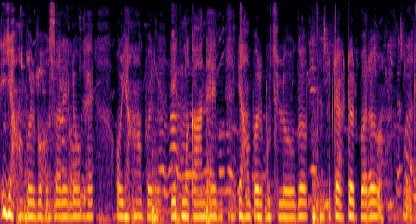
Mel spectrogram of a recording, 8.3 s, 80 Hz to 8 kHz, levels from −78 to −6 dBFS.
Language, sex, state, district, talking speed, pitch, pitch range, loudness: Hindi, female, Himachal Pradesh, Shimla, 130 wpm, 180 Hz, 175-185 Hz, -18 LUFS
